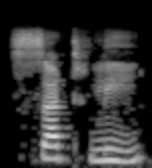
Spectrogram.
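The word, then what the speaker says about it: subtly: undermine you while others might सली बी यहां पे साइलेंट है सटली सटल से बना है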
